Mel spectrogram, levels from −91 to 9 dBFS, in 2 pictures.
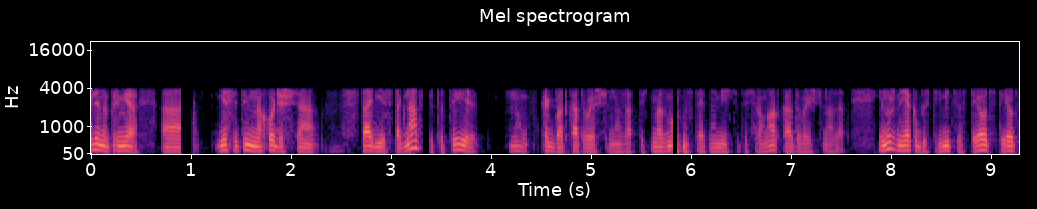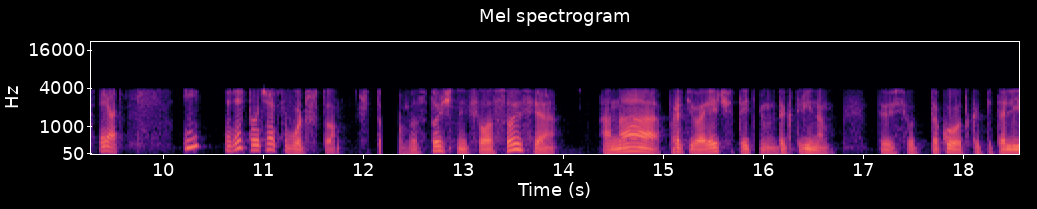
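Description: From the start to 11.23 s the audio plays 1.42 times too fast, likely from playback against the wrong clock, so the speech is hurried and raised by about seven semitones, with speed and pitch shifted together.

Packet loss on an ADPCM call hits at 0.9 s (120 ms lost), 3.32 s (70 ms), 5.81 s (60 ms), 12.18 s (180 ms) and 15.91 s (60 ms). Each loss leaves a hard-edged silent hole. When the audio resumes, the decoder's predictor and step size no longer match the sender's, so the speech comes back distorted until they realign, up to about 0.15 s after the audio returns. The band-limited telephone sound of the G.726 ADPCM coding, which points to 32 kbit/s, carries through the whole clip.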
